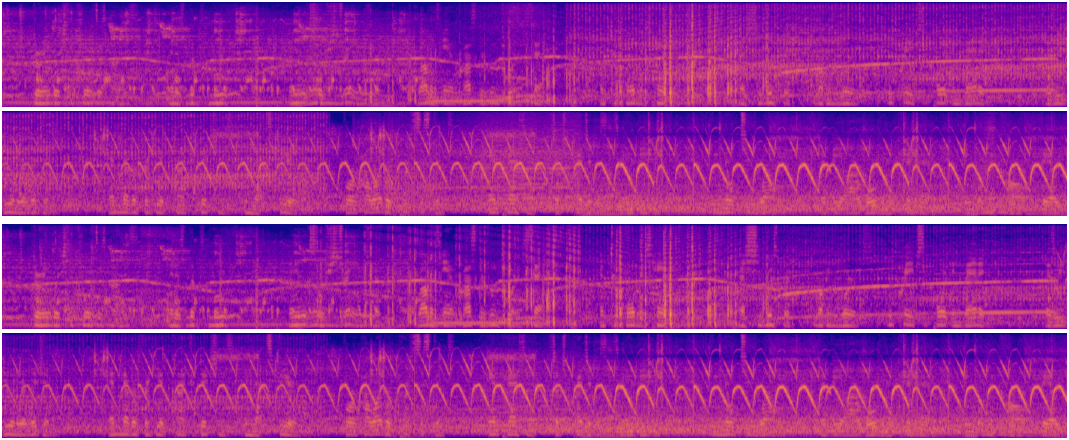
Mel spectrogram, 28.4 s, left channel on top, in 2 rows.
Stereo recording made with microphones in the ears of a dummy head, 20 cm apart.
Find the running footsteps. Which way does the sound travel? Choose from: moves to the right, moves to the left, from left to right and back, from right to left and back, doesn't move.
moves to the left.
